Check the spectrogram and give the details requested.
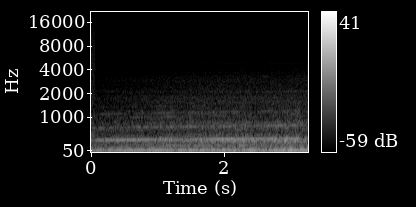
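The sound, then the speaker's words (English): Steady low rumble of a moving passenger train on the way up to Glasgow, Scotland, heard from inside a carriage, with a constant mechanical hum and faint rattling, continuous and even throughout with no voices. “So, I'm just on the train on the way up to Glasgow”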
